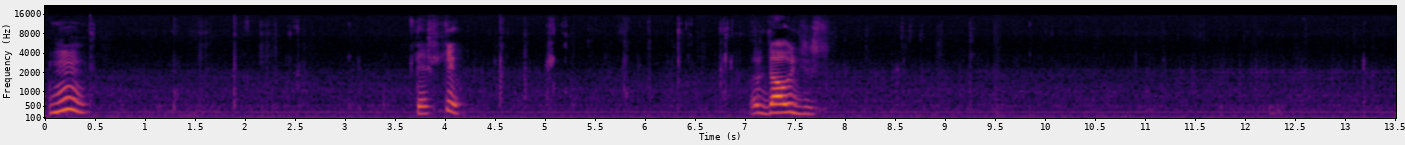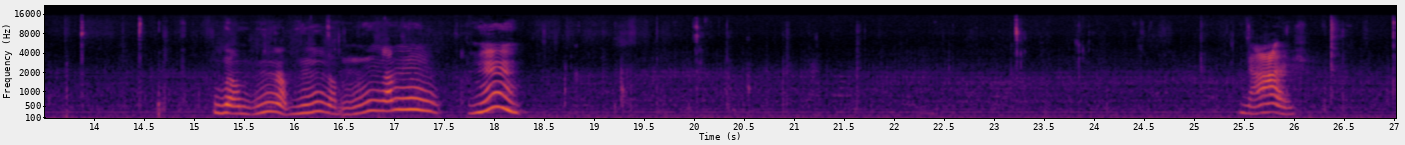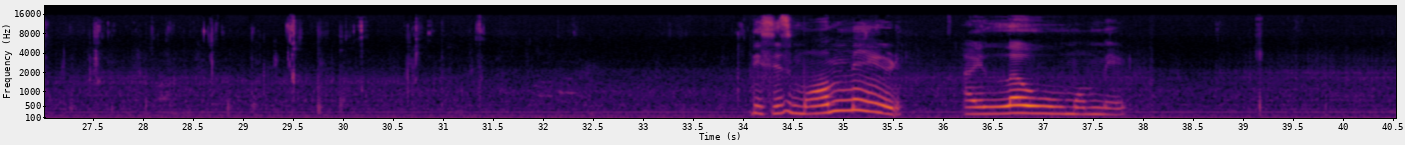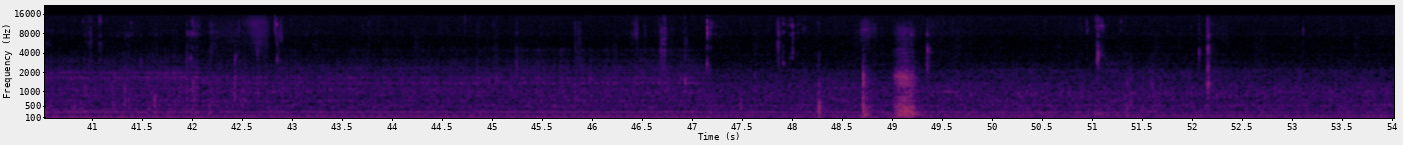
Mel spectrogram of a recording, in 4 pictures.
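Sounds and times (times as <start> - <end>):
low electrical hum: 0.0 - 54.0
child chewing bread: 0.3 - 7.1, 7.7 - 32.0, 38.6 - 49.6, 50.6 - 53.9
wet mouth clicks chewing: 4.5 - 7.0, 26.3 - 31.5, 45.2 - 48.4, 52.0 - 52.4.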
